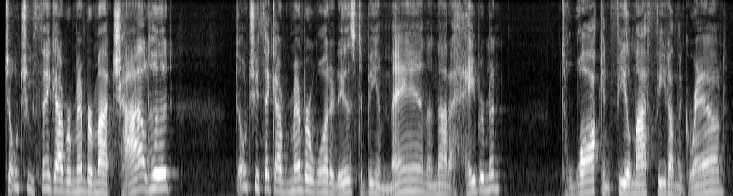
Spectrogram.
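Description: A man's voice: on the high side, moderate pace, a little mellow, voice pushed up, close to an everyday voice. A man voicing a weary, sorrowful husband who pleads with obstinate sadness. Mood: bitter anguish. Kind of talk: audiobook character voice.

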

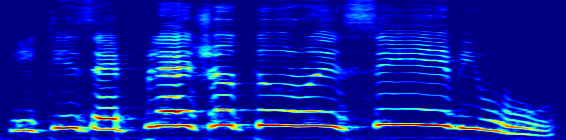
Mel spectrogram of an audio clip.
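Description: A man's voice: extremely high pitch, very animated, slow pace, pitched above the performer's own voice, exaggerated voice. A man voicing a stout, effusive French landlady of a pension, speaking broken English with a French accent in a storybook reading. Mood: gushing, eager.

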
